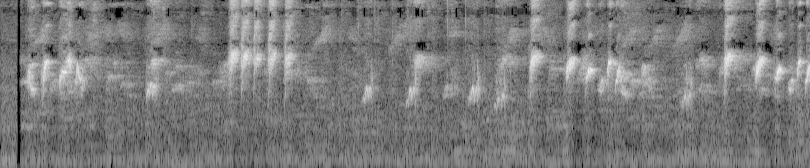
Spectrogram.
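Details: Red-whiskered bulbul song used to make other bulbuls sing: short bright whistled phrases of a few quick notes, repeated every second or two with gaps, over steady background hiss.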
